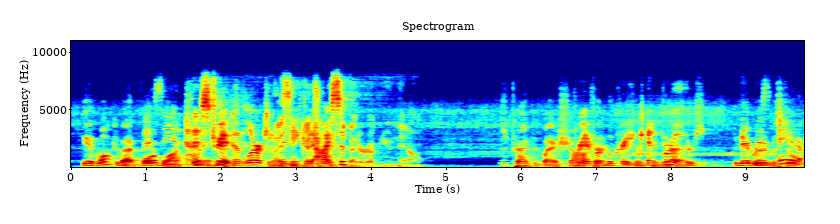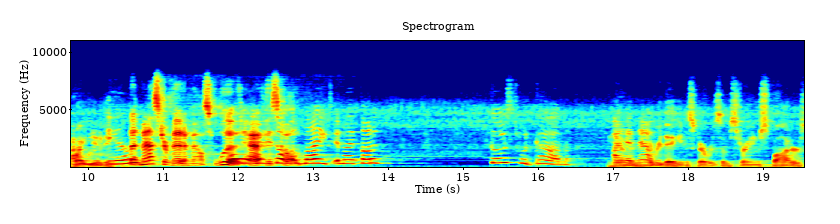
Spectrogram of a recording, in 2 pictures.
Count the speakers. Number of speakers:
four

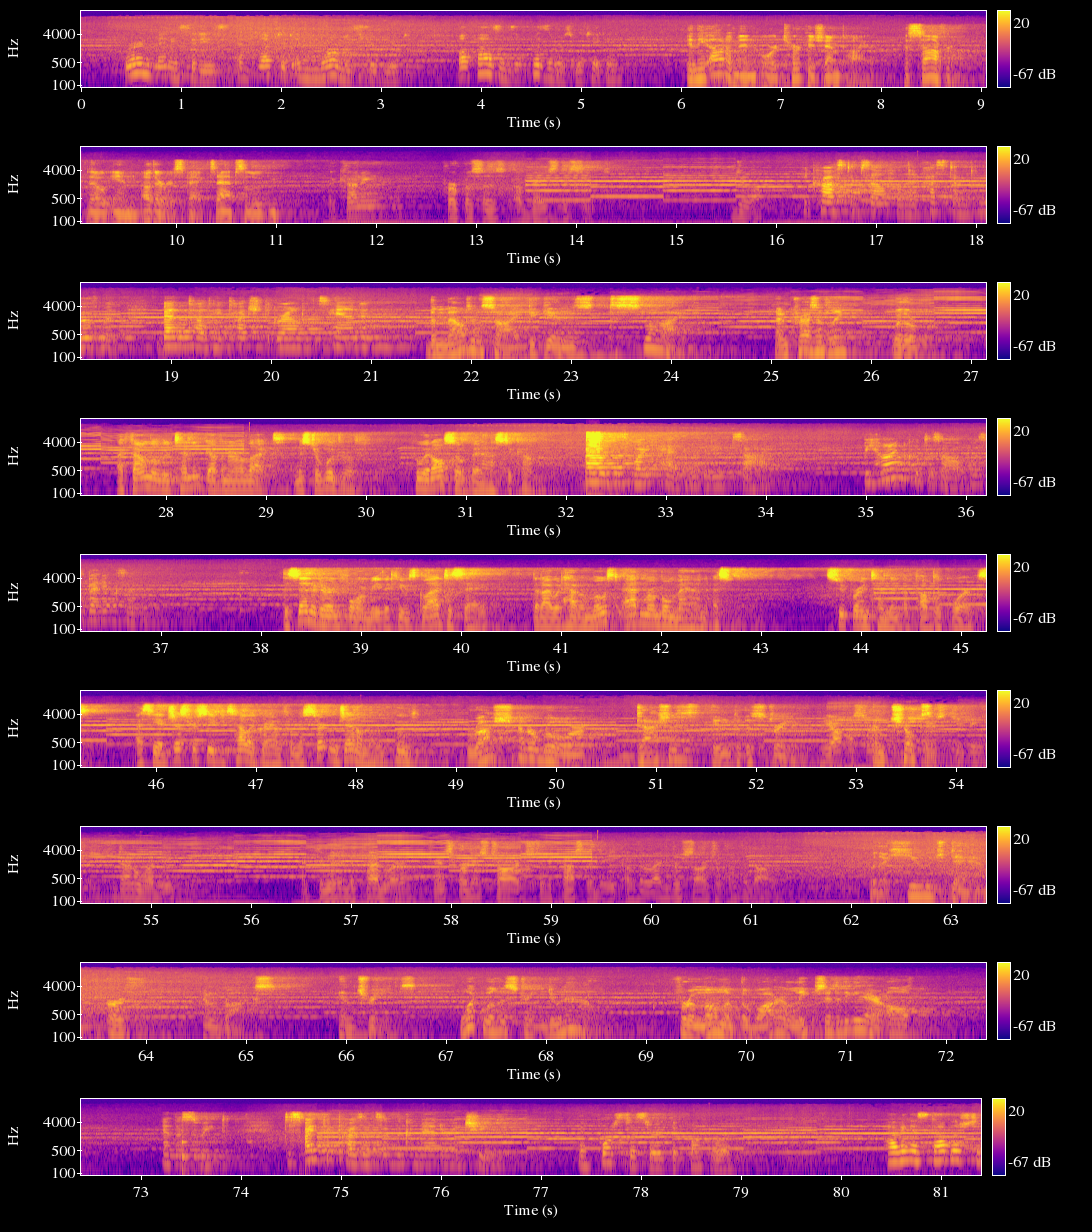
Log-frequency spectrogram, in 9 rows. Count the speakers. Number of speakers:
six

